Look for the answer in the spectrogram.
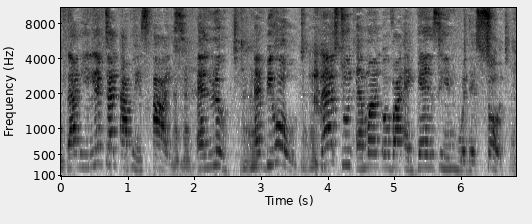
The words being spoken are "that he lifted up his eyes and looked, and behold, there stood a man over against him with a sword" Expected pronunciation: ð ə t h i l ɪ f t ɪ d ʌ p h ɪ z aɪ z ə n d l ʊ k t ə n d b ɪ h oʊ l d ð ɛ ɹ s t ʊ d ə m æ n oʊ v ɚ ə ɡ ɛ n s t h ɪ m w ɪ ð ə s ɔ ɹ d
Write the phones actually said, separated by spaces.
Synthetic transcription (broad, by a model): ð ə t h i l ɪ f t ɪ d ʌ p h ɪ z aɪ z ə n l ʊ k t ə n b ɪ h oʊ l d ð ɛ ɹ s t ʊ d ə m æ n oʊ v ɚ ə ɡ ɛ n s t h ɪ m w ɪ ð ə s ɔ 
